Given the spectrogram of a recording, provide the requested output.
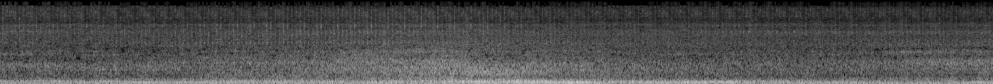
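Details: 2006 Kia Rio, 126,079 miles, random misfire: low idle with an uneven, lumpy pulse and occasional stumbles; engine misfire at idle.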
